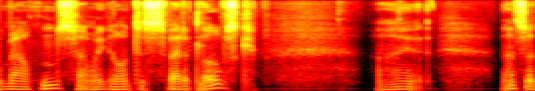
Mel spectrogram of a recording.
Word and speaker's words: Sverdlovsk: And we are going into, to the Ural Mountains, and we're going to Sverdlovsk. That's a name I have to work on, concentrating on pronouncing, because Sverd, as we say in Norwegian, is the Norwegian term for sword.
